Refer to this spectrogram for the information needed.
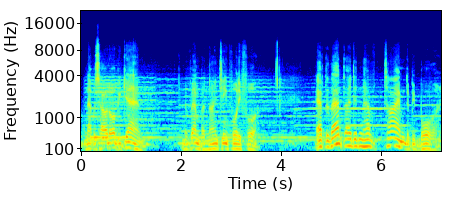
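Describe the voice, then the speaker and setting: An actor playing a brash, restless American lieutenant and secret agent in a 1950s radio drama, slangy and wisecracking. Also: male voice, on the low side, lively intonation, moderate pace, over loud music, natural voice. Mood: wry, bored. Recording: old 1950s radio broadcast.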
